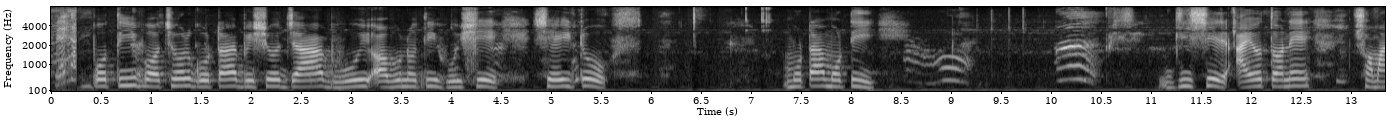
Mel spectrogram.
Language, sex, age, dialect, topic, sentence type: Bengali, female, 18-24, Rajbangshi, agriculture, statement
